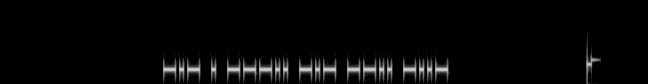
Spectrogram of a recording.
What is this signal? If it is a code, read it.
Morse code, heard as a keyed tone, about 31 wpm, 700 Hz. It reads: KE8KZX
